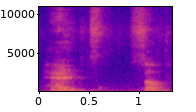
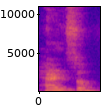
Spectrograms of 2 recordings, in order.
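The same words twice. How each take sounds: First: handsome said slowly in two parts, hand, then सम; split into syllables. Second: Said in the usual way. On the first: Shown as a demonstration. Teacher showing students the two syllables, handsome slowly split as hand, सम. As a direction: break handsome after hand, drawn out and softer. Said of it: "hand और सम". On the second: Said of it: "और यहाँ दो word है".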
